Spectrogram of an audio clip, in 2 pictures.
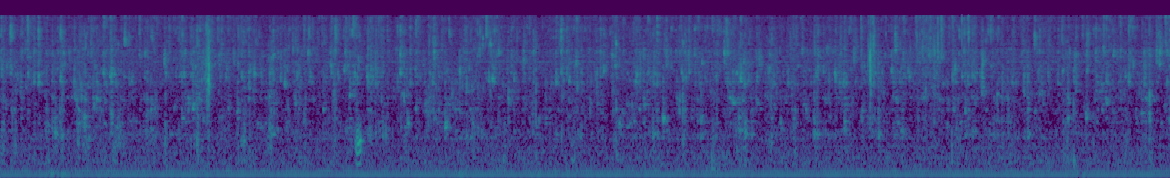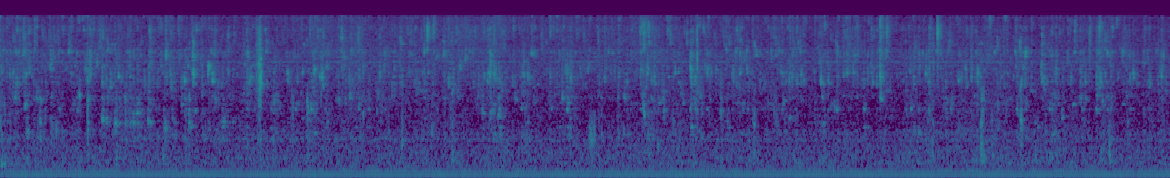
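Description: Faint chewing and mouth sounds of someone eating by hand: soft wet clicks and smacks scattered through, one sharper click a few seconds in, over a steady low hum.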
